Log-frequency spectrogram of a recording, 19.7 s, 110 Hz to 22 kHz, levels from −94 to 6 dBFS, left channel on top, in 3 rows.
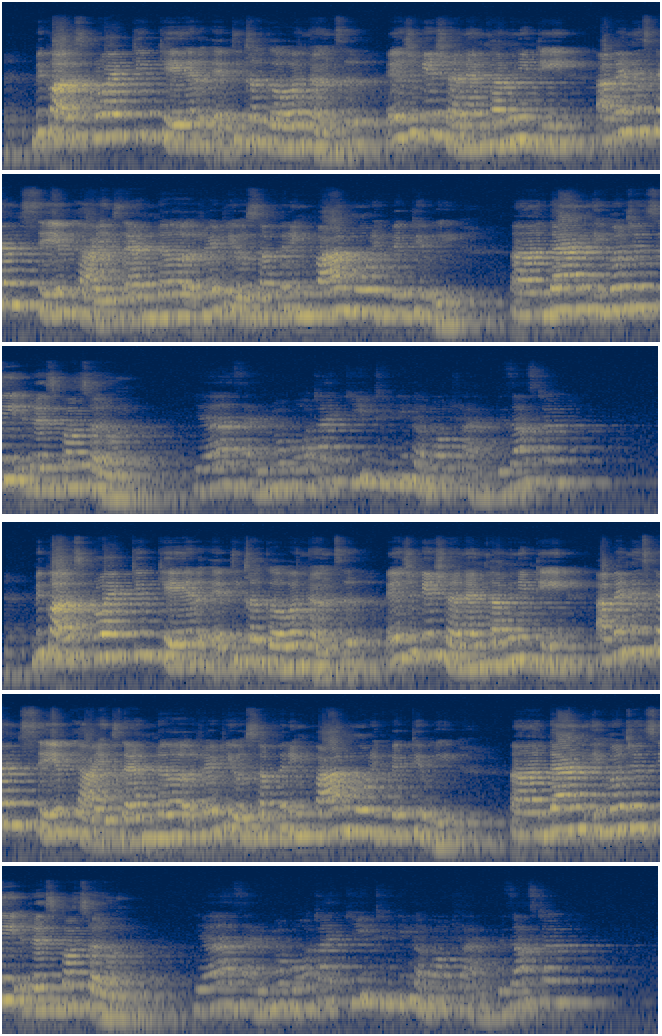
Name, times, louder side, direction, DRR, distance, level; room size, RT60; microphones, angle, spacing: voice 1, 0.3-3.6 3.8-5.7 5.9-11.1 11.6-14.5, right 1 dB, 40° right, -4 dB, 0.6 m, -25 dB
voice 2, 15.0-18.9, equal, 20° left, -10 dB, 0.5 m, -33 dB
2.5 x 2.4 x 2.9 m, 1.5 s
head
